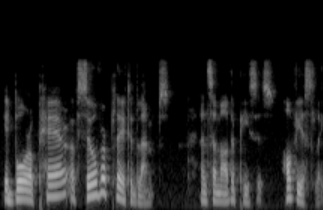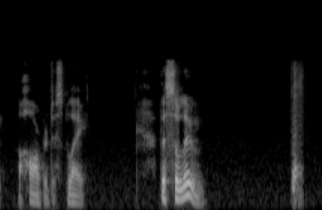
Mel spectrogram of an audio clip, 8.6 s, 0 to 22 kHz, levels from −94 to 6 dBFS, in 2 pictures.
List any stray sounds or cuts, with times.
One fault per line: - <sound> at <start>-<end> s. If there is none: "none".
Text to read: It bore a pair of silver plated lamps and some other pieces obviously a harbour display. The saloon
- whoosh at 8.2-8.4 s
